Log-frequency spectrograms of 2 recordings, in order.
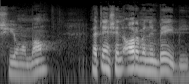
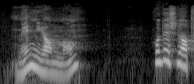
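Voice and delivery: puzzled; 3 semitones higher than usual. Acted. Officer puzzled question.

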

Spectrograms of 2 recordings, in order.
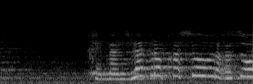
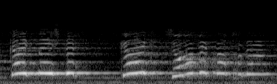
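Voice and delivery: much higher, louder eager call; proud showing; 9 semitones higher, 8 dB louder than usual. Acted. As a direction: show the teacher, beaming. Gasore shows the teacher.

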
